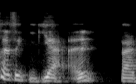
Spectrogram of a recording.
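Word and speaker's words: 㫃: parts things a lot simpler simply a it's pronounced as a Yen but it's not part of today's lingo anymore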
